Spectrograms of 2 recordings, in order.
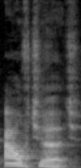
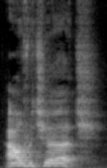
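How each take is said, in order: First: "Alvechurch" said in two syllables, ALV-church; two-syllable pronunciation. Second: "Alvechurch" said in three syllables, AL-vuh-church; three-syllable pronunciation. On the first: Vlogger showing the other local version, "Alvechurch" as ALV-church. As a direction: run the v straight into church in "Alvechurch". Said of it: "Some people call it Alvechurch". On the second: Vlogger showing how some people say it, "Alvechurch" as AL-vuh-church. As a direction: add a short uh after the v in "Alvechurch". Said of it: "half the people in the country call it".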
